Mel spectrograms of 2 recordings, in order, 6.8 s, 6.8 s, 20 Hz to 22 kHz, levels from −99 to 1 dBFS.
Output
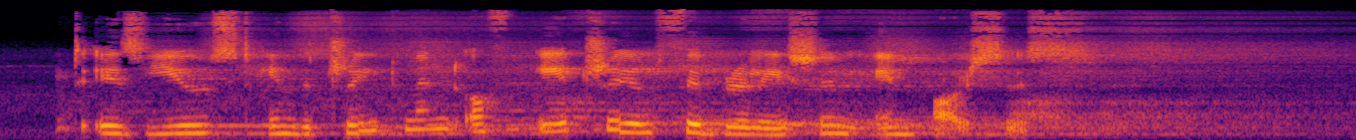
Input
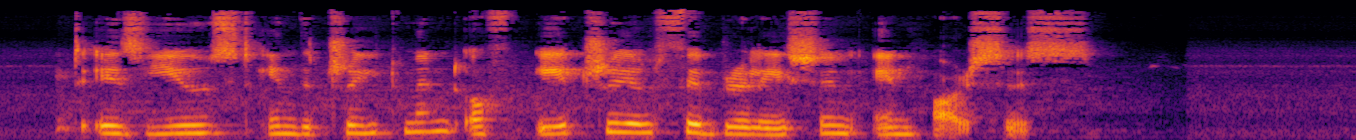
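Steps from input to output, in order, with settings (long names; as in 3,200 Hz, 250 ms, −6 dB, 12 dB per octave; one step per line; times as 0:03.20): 0:01.80–0:03.11: frequency shifter +70 Hz
feedback delay with all-pass diffusion 484 ms, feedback 50%, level −13 dB
level −4 dB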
